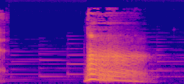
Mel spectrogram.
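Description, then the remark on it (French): A female donkey being beaten with a stick cries out in pain: one loud, drawn-out groaning bellow that bursts in suddenly and slowly sags away, after a few faint, low humming tones. “cria le pauvre animal.”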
